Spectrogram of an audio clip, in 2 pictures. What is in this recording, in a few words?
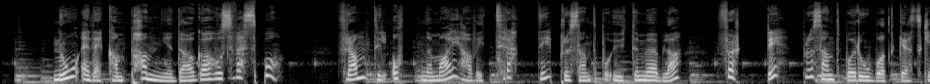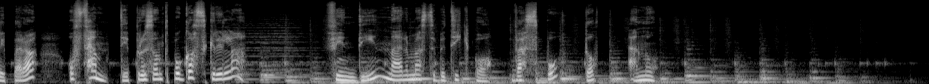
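Norwegian reklame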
